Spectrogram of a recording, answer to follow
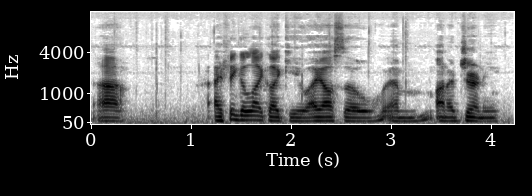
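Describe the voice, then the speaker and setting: A man playing a polite, earnest wandering journalist adventurer in a tabletop game, speaking in measured, formal, hesitant phrases. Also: medium pitch, steady tone, gravelly, fairly bright tone, slight background noise. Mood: courteous, calm. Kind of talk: tabletop role-play in character.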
